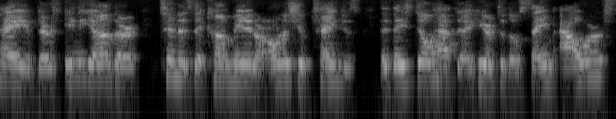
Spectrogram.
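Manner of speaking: ordinary talk, nothing marked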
